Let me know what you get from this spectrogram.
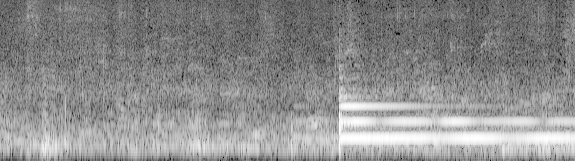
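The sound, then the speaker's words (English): A bell is struck once partway through and rings on with a clear, sustained tone over the murmur of many people chatting. “Ooh, that's a nice bell.”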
